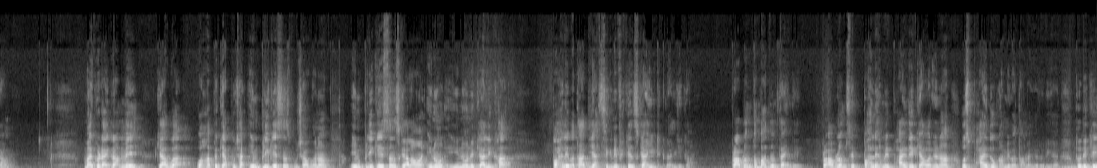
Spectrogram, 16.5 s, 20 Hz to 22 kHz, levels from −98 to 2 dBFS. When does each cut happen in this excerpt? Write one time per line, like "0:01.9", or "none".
none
